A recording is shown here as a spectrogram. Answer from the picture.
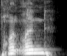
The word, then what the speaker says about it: Puntland: Again, this flag was from – I think I'm pronouncing it right – Puntland in Somalia, correct? – Yes, that's right.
